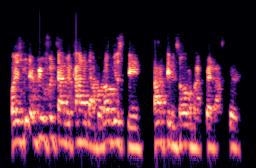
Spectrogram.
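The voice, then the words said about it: Australian accent. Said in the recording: “I never knew that I had an Australian accent ... folks come to my work and say, is that British? I'm like, no, it's Australian.”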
